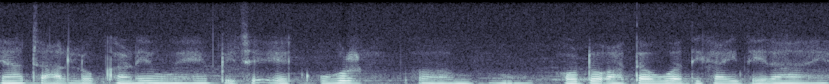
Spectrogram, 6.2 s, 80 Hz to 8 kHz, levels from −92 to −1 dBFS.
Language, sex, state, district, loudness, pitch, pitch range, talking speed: Hindi, female, Maharashtra, Chandrapur, -17 LUFS, 200 Hz, 195-205 Hz, 175 wpm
